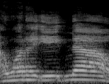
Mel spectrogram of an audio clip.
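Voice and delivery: imitated little boy insisting; mock demanding kid. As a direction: drag it out like a pestering kid. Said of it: "kind of annoying or whatever".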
